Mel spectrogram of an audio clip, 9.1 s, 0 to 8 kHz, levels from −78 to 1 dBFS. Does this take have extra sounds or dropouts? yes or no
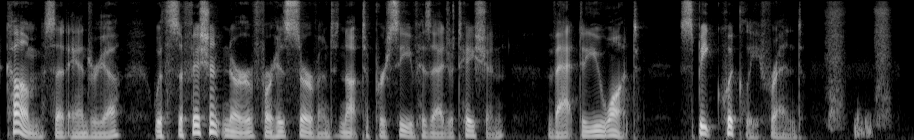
yes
